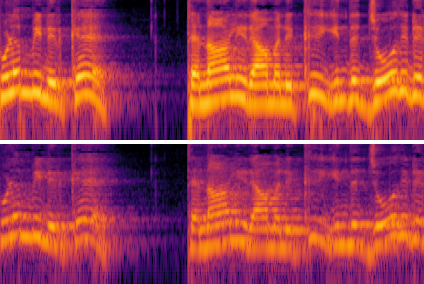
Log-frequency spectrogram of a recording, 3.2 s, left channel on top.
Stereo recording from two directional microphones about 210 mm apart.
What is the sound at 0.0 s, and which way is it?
Speech, 40° left (ahead or behind).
